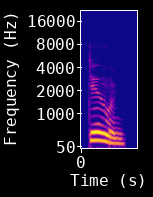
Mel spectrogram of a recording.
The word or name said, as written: doune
